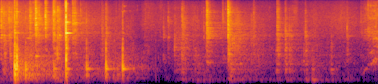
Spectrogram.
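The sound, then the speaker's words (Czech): A glass perfume bottle falls, giving a quick cluster of sharp clinks and clattering knocks in the first second, then fading into faint rustling and light tapping. “Sorry, mě spadla voňavka.”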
